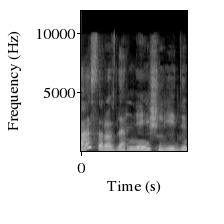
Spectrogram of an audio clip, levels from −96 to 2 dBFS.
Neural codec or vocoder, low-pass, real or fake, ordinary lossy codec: none; 9.9 kHz; real; AAC, 48 kbps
